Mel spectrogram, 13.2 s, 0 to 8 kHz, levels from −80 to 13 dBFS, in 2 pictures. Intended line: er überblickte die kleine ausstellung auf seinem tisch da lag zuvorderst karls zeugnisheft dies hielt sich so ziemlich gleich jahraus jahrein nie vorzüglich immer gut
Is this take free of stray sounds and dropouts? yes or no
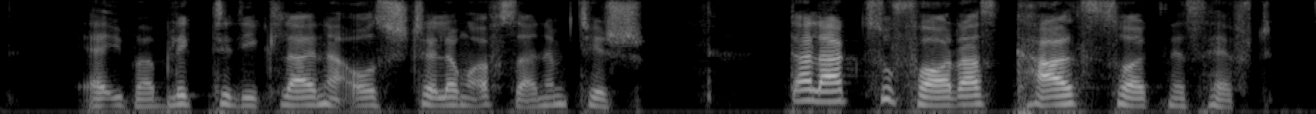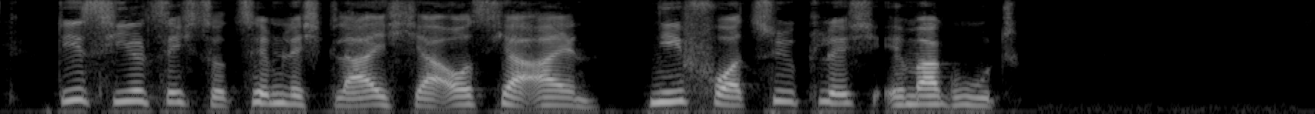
yes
